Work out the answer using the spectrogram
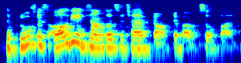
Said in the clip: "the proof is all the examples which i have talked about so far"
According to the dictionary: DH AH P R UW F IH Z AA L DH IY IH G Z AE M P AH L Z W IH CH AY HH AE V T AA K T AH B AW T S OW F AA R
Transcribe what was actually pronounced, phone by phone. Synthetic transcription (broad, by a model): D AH P R UW F IH Z AA L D IY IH G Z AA M P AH L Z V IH CH AY HH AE V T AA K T AH B AW T S OW F AA R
